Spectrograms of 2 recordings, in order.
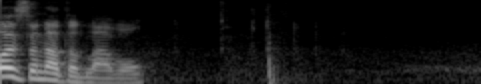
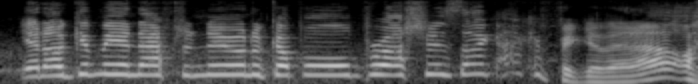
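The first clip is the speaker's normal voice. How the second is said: high, cocky tone, put on mockingly. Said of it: "being like".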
